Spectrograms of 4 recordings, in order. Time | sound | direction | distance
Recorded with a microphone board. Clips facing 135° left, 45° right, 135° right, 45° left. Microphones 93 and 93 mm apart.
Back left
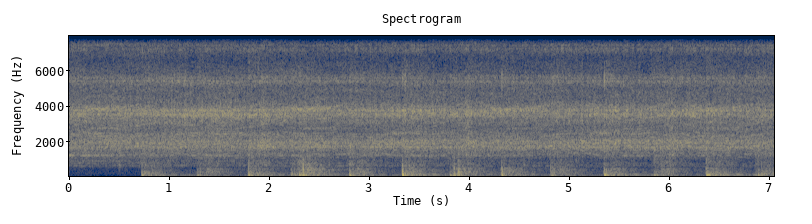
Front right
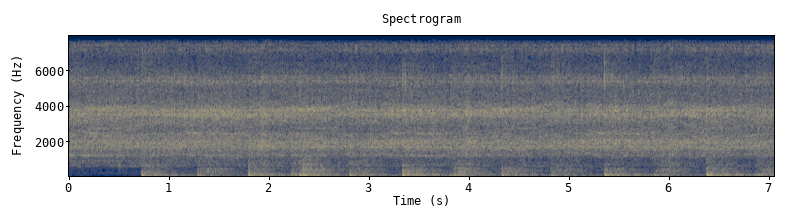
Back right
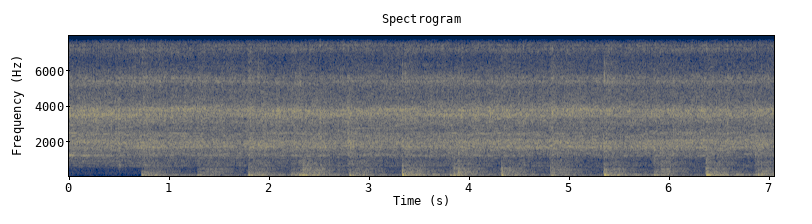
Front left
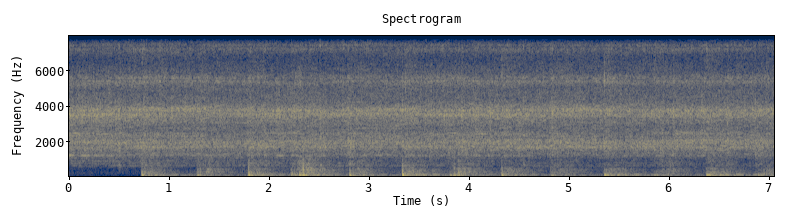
0.7 | footsteps | 60° left | 2 m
